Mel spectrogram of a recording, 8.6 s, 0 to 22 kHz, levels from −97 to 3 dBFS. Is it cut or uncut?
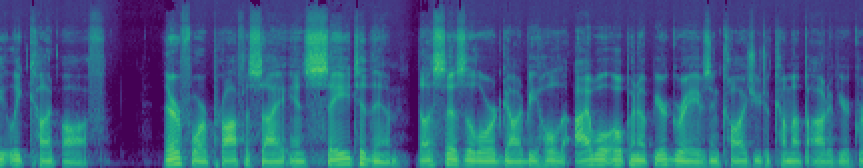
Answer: cut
